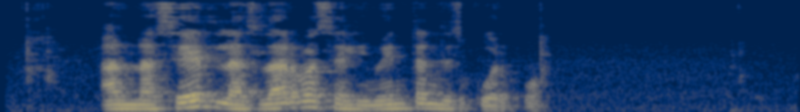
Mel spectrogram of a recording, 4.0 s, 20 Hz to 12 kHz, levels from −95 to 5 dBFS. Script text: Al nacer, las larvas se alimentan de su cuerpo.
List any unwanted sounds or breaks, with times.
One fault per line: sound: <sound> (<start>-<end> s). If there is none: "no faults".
no faults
